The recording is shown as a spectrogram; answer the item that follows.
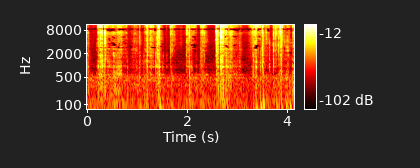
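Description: Trading cards being handled and slid against one another: faint, scattered short rustles and ticks.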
